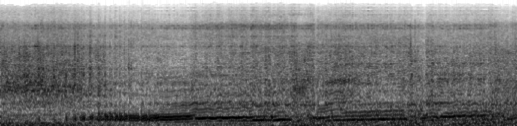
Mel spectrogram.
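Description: Tyres rumble over bumpy dry grass.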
